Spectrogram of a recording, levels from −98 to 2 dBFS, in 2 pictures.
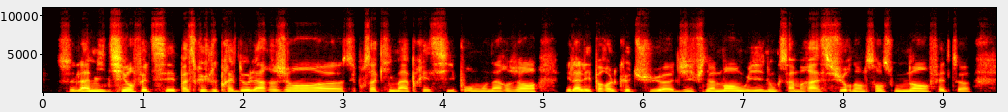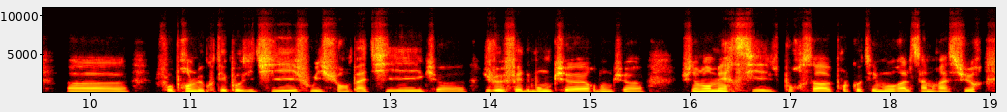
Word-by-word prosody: s - - -4
l'amitié 115 +2 +6
en 125 - +5
fait, 125 +1 0
c'est 110 - +1
parce 115 +1 0
que 125 - 0
je 115 - -4
lui 120 - -3
prête 125 0 -1
de 120 0 0
l'argent, 120 +1 +2
heu, 105 -1 +2
c'est - - -6
pour - - -7
ça 115 - +1
qu'il 120 +3 -4
m'apprécie 115 +3 -2
pour 110 +1 -7
mon 105 0 -3
argent 120 +7 0 0.3
et - - -2
là 115 - +6
les 110 - +1
paroles 105 0 -1
que - - -3
tu 105 0 0
as 100 -1 0
dit, 120 +7 -2
finalement, 115 +1 +2
oui, 115 +1 0
donc 100 -2 -2
ça 95 - +1
me 95 - -4
rassure 100 +4 +3
dans 100 - 0
le 95 - -6
sens 115 +1 +1
où, 105 -1 0
non, 115 +2 +4
en 110 -2 +2
fait, 105 0 -7
heu 95 - -3 0.5
heu, 95 -1 -2 0.3
faut - - -4
prendre 110 -2 +2
le 105 - +1
côté 105 - -5
positif, 110 +4 0
oui, 110 - -1
je - - +4
suis - - -3
empathique, 105 +4 -2
heu, 95 0 -7 0.2
je 105 0 -3
le 105 - +4
fais 105 +2 0
de 105 - -5
bon 100 +1 +1
cœur, 110 -1 +1
donc 95 -1 -6
heu, 95 - -4 0.5
finalement, 105 +1 +3
merci 105 -1 +2
pour - - -7
ça, 105 -2 +2
pour - - -8
le - - -28
côté 105 - -4
moral, 100 +1 0
ça 100 -2 -1
me 95 - -4
rassure 100 +10 0
110 Hz, 230 wpm, -25 LUFS, 100-115 Hz, 0.5 s, l'amitié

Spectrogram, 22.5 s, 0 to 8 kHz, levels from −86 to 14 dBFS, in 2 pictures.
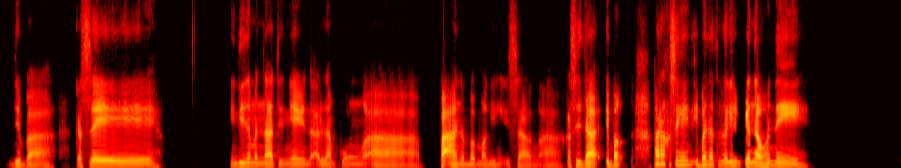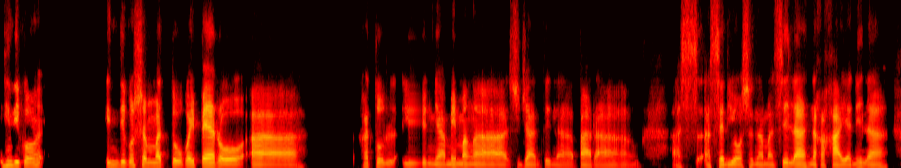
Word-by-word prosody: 'Di 125 - -3
ba? 90 - +1 0.5
Kasi, 150 - -1 1.7
Hindi 135 +1 -2
naman 140 -1 -3
natin 125 0 +2
ngayon 120 -1 +1
alam 115 +4 -4
kung, 115 -3 -11
ah, 90 -2 -2 0.3
paano 120 -1 +6
ba 105 - -3
maging 95 -1 -9
isang, 85 -1 -6
ah - - -10
kasi 185 - -2
da 155 - +8
iba 180 +3 +2 0.4
parang 215 +1 +7
kasi - - 0
ngayon 190 +1 -1
iba 185 0 +2
na 180 - 0
talaga 170 -2 0
'yong 160 - -5
panahon, 155 0 +6
eh. 125 -1 +4 1.2
Hindi 170 +1 +1
ko 170 0 -2 0.9
hindi 165 +2 -2
ko 175 - -1
siya 175 -1 +1
matukoy. 130 -5 0
Pero, 155 -9 +5
ah, 100 -3 +1 0.7
katul 135 -1 -6
yo 130 - -6 0.2
'yon 130 -3 -6
nga, 100 -2 0
may 115 - 0
mga 120 -3 -1 0.4
estudyante 100 -2 -6
na 80 -3 -9
parang, 75 -4 -5 0.4
ah, - - -9
s - - -7
ah, - - -3
seryoso 110 -2 -2
naman 95 -1 -6
sila 120 -2 +2
nakakaya 95 -5 +1
nila, 120 -1 -3
120 Hz, 140 wpm, -26 LUFS, 95-145 Hz, 1.7 s, da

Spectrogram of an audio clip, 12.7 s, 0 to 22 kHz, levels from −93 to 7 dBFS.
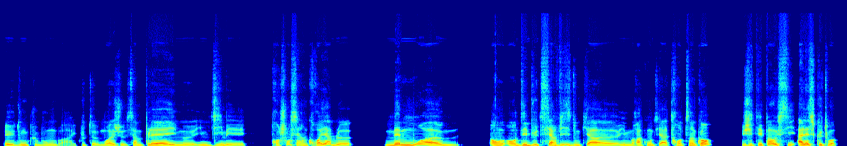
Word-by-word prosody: Et 110 -2 0
donc, 120 +3 -6
bon 100 +3 -8
bah 110 - -12
écoute 120 -2 -17
moi 105 +5 -3
je 110 -1 -7
ça 105 +4 -5
me 105 - -8
plaît, 140 +6 +3
il 115 - -3
me 105 -1 -5
il 115 - -6
me 115 - -4
dit: 150 +9 -7
«Mais 105 -6 -6 0.4
franchement 230 - -4
c'est 200 - -7
incroyable, 135 - 0
heu, 110 -1 -3 0.5
même 170 +10 +4
moi, 195 -10 +5
mmh, 120 -2 -7 0.5
en 135 - +3 0.2
en 140 0 +1
début 170 +7 +1
de - - -16
service, 175 +4 0
donc 115 -3 -8
il - - -3
y - - +5
a» 125 0 +5
heu, 105 -2 -2
il 115 +1 -5
me 110 -1 -5
raconte, 135 +6 -3
il - - -1
y - - +4
a 105 - +1
35 140 +3 -3
ans: 200 +6 +6 0.4
«J'étais 115 +2 -2
pas 200 - +3
aussi 180 +2 -1
à 160 - +9
l'aise 190 +2 +4
que - - 0
toi». 150 -5 -2
125 Hz, 225 wpm, -24 LUFS, 110-160 Hz, 0.5 s, à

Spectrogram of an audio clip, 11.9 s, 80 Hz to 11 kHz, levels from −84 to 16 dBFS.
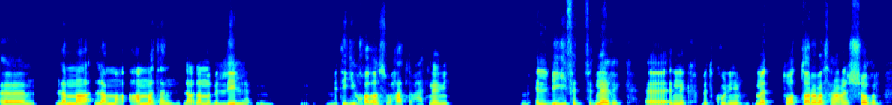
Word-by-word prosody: آآ 120 -1 +3 0.3
لمّا 140 +1 +4
لمّا 130 0 0
عامةً 155 +4 +1
لمّا 115 0 -1
بالليل 140 +7 -1
ب 115 -1 -20 0.7
بتيجي 150 +6 -8
وخلاص - - +1
وهت - - -2
وهتنامي، 115 -2 -5 0.9
ب - - -18
اللي 120 +1 -2
بييجي 165 +5 -2
في 145 -2 -5
د 140 - -17
في - - -12
دماغِك 140 -1 +3 0.3
آآ 475 -3 0
إنِك - - -2 0.2
بتكوني 120 -1 -6 0.2
متوتّرة 145 - +3
مثلًا 140 0 +3
عن 115 - +1
الشُّغل 150 +4 +1
135 Hz, 125 wpm, -24 LUFS, 120-150 Hz, 0.9 s, لمّا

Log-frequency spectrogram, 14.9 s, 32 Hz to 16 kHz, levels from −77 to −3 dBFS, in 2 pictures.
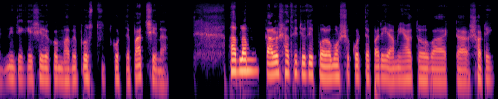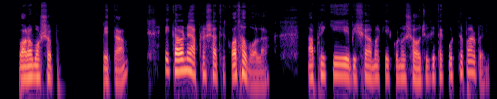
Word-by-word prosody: নিজেকে 115 -1 -5
সেরকমভাবে 115 -2 -2
প্রস্তুত 120 -2 -3
করতে 115 -2 -3
পারছি 130 -2 +2
না। 90 - -8 1.0
ভাবলাম 190 +1 +9 0.3
কারো 150 +2 +8
সাথে 165 -1 +1
যদি 150 0 +4
পরামর্শ 130 +1 +3
করতে 130 -1 0
পারি, 125 +1 0
আমি 115 +1 -4
হয়তোবা 110 -2 -2
একটা 105 - -6 0.2
সঠিক 115 -1 -1 0.4
পরামর্শ 130 +1 +3 0.9
পেতাম। - - -2 0.6
এই 185 - -3
কারণে 190 +2 +8
আপনার 150 -1 -6
সাথে 140 -1 -2
কথা 150 +4 +4
বলা। 85 0 -7 0.7
আপনি - - -5
কি 145 - -3 0.2
এ - - -1
বিষয়ে 125 0 -2
আমাকে 130 +1 -6
কোন 125 -1 -5
সহযোগিতা 120 +4 -3
করতে 140 +3 -5
পারবেন? 170 -4 -3
125 Hz, 135 wpm, -25 LUFS, 115-140 Hz, 1.0 s, ভাবলাম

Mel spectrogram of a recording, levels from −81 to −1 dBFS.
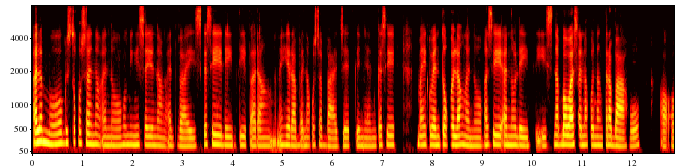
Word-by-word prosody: Alam 235 +1 +9
mo 205 +2 +2
gusto 230 +1 -1
ko 225 - -3
sanang, 200 -3 0
ano, 170 -1 -3
humingi 185 +1 -1
sa 180 -1 -1
'yo 175 - 0
ng 165 -2 -5
advice. 160 -1 -3
Kasi 195 -1 0
lately 175 0 -3
parang 165 0 -3
nahirapan 165 -2 -1
ako 165 - -10
sa - - -7
budget, 160 0 -3
ganiyan. 160 -1 -4
Kasi 180 +1 -2 0.4
maikuwento 185 -1 +1
ko 190 - -4
lang, 185 +1 +4
ano, 165 -2 -2
kasi, 185 +1 +2
ano, 180 -1 +1
lately 165 -1 -3
is 165 - -3
nabawasan 185 0 +5
ako 185 0 -3
ng 175 0 -1
trabaho. 165 -1 +1 0.4
Oo, - - -3
180 Hz, 155 wpm, -25 LUFS, 165-185 Hz, 0.4 s, Alam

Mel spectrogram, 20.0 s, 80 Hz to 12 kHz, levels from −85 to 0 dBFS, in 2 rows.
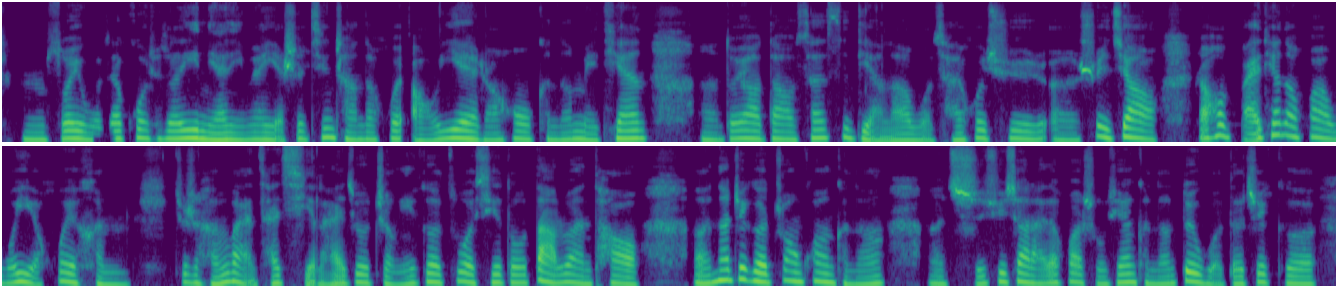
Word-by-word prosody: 嗯， 165 -1 -2
所 185 +4 +2
以 - - +5
我 165 -3 0
在 180 - +1
过 195 +1 -2
去 175 0 -7
的 180 +1 +3
1 195 - +7
年 160 -3 +4
里 155 -1 0
面 165 0 -1
也 - - -2
是 175 - 0
经 210 +4 0
常 165 -5 -3
的 165 - -3
会 180 +4 -2
熬 140 -3 -5
夜， 185 -1 +4
然 155 -1 -4
后 175 +1 -2
可 160 0 -8
能 160 +2 -3
每 165 -4 0
天， 185 +4 +2 0.4
嗯， 160 -2 -4
都 180 - -2
要 185 -1 +2
到 170 0 -2
3-4 195 +4 -2
点 170 - -2
了， 75 - -1
我 150 0 -4
才 155 +3 -5
会 190 +5 -2
去， 175 -1 -2
呃， 150 -1 -6
睡 220 +3 +3
觉。 190 -4 +3 0.3
然 - - +1
后 255 0 +2
白 160 -8 -1
天 270 +6 0
的 240 -4 +1
话 210 -3 -1
我 175 +3 0
也 190 -7 +3
会 200 +7 0
很 140 -5 -5 0.3
就 190 - -5
是 180 - -1
很 165 +3 +1
晚 205 -4 +1
才 175 - -2
起 - - -3
来， 145 -1 -1
就 185 +1 +1
整 155 -3 -4
一 160 +3 -1
个 190 +2 +2
作 205 0 +1
息 185 +2 -1
都 180 0 0
大 210 0 +4
乱 180 -3 +1
套。 160 -3 0 0.4
呃， 180 -2 +1
那 240 +4 +5
这 265 +2 +3
个 210 -3 +6
状 215 +2 0
况 200 -1 +1
可 175 -2 -6
能， 155 +3 -2 0.3
嗯， 160 -2 -3
持 160 +1 +5
续 195 +5 0
下 200 +1 +3
来 175 -1 0
的 - - +1
话， 195 +1 -1
首 160 -3 -4
先 190 +5 +1
可 185 -2 -6
能 160 +1 -2
对 215 +3 +4
我 175 -5 -1
的 160 +1 -2
这 195 +5 +1
个， 165 -3 -2
175 Hz, 265 characters per minute, -24 LUFS, 160-195 Hz, 0.4 s, 1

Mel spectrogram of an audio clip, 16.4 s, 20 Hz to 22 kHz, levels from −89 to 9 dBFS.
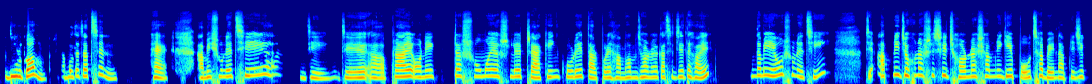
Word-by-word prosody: দুর্গম, 305 +4 +9 0.3
এটা 270 - -20
বলতে 290 +3 0
চাচ্ছেন? 330 +3 0 0.7
হ্যাঁ, 250 -3 +4 0.5
আমি 250 +2 +2
শুনেছি 300 +3 -1 0.9
জি, 245 -3 -1 0.4
যে 250 -1 +2 0.3
আ - - +2 0.3
প্রায় 290 +1 +7
অনেকটা 295 +3 -3 0.2
সময় 310 +1 -1
আসলে 295 0 -3 0.2
tracking 275 +3 +1
করে 280 +1 +1
তারপরে 250 +1 +1
হামহাম 245 +1 -2
ঝরনার 265 -1 -1
কাছে 270 +1 -3
যেতে 280 +1 0
হয়। 245 +4 +4 0.6
কিন্তু 305 +2 -10
আমি 345 - 0
এও 345 +3 +2
শুনেছি 275 -5 -4 0.8
যে - - -3 0.2
আপনি 310 +4 -5
যখন 340 0 +1
আসলে 335 +1 -5
সেই 345 -2 +2
ঝরনার 275 +2 0
সামনে 300 -1 -3
গিয়ে 310 0 +3
পৌঁছাবেন 250 0 +1
আপনি 235 +4 -8
যে 280 - -1
285 Hz, 135 wpm, -23 LUFS, 260-310 Hz, 0.9 s, দুর্গম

